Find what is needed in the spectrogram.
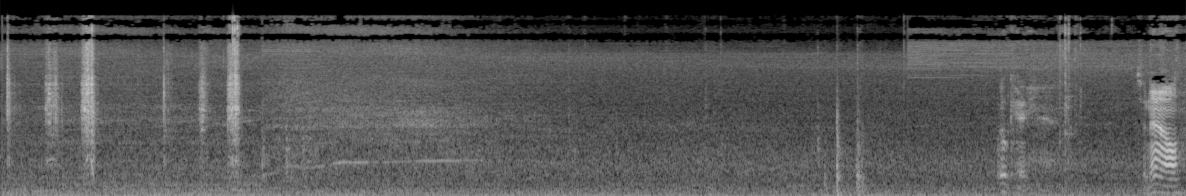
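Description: A few sharp clicks and knocks of a screwdriver tightening hose clamps on a heater coolant hose, over a steady low background rumble.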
